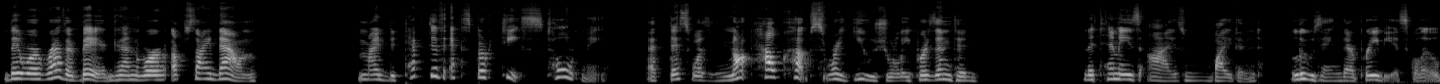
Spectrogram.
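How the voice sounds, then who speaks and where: With a fairly bright, mid-range voice, a woman voices a fussy, pompous skeleton detective. She tells the story in first person, dripping with haughty, theatrical disapproval.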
